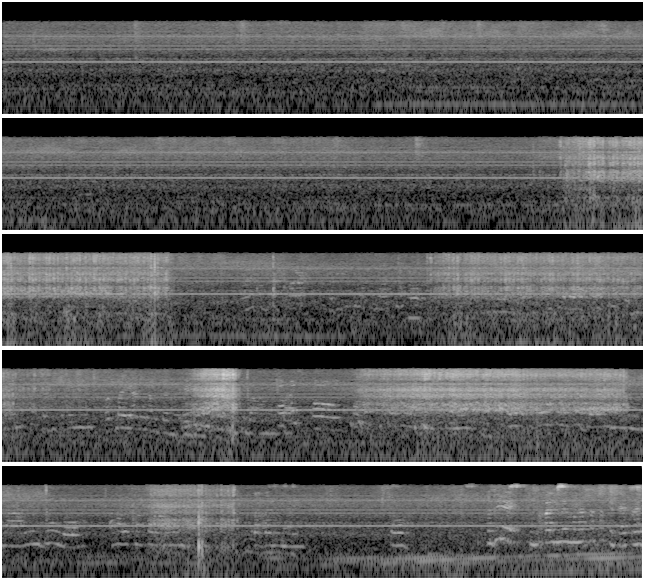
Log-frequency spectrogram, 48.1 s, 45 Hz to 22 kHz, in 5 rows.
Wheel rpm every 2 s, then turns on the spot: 0, 0, 0, 0, 0, 0, 0, 0, 0, 30, 30, 0, 0, 20, 30, 0, 10, 40, 40, 10, 10, 0, 0, 0.
18-22 26-30 40-42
